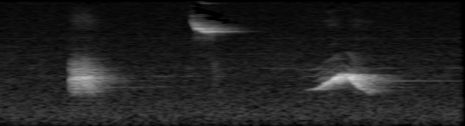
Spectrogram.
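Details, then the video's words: Morning vocalizing from a pet parrot indoors: a short rough squawk, a high whistled slur dropping in pitch, then a longer arched, buzzy squawk, three separate sounds in quick succession. "My parrots morning talking session"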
